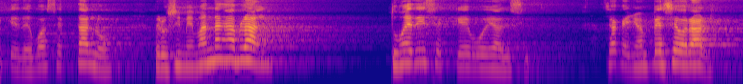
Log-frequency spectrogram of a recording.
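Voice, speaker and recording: An older woman with a Puerto Rican accent, a retired music teacher, telling a religious testimony in an animated way and acting out the voices she quotes. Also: mid-range voice, big-room sound. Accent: Puerto Rican Spanish.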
